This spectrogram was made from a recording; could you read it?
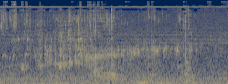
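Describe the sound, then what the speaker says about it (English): Water pours into a small glass jar until it is nearly full, making a steady, close trickle with light splashy dribbles and no voices. "get it nearly to the top with water"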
